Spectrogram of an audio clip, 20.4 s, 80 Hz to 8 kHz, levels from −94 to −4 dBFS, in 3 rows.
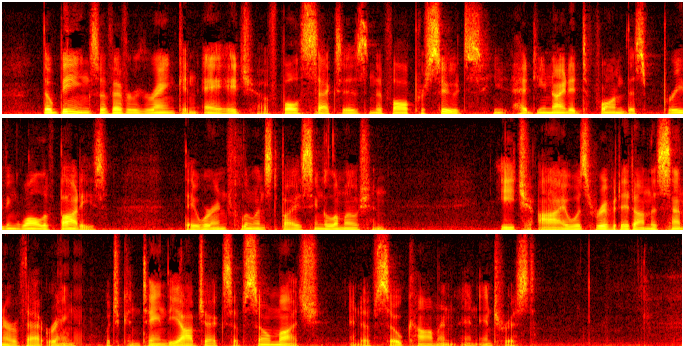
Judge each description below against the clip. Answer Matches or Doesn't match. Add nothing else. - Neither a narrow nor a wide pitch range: Doesn't match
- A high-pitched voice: Doesn't match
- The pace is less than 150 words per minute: Doesn't match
